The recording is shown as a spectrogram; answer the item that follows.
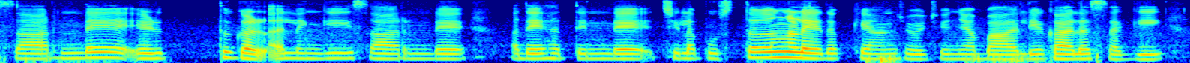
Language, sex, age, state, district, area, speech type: Malayalam, female, 18-30, Kerala, Thiruvananthapuram, urban, spontaneous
